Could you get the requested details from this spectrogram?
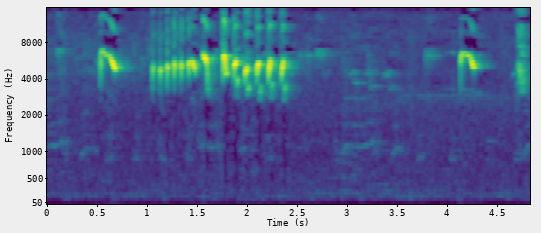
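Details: Javan bush lark singing, as tutoring material for cage birds: a slurred high whistle, then a dense rhythmic trill of rapid chirps with varied pitch, and a final whistled note.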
